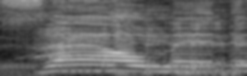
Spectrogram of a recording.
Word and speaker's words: salmon: Salmon, it's an L.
